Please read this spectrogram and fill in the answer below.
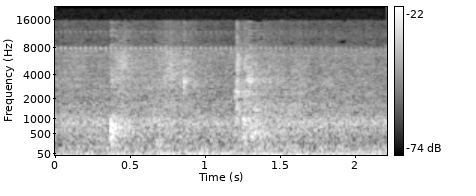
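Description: Quiet lecture-room tone with a steady low hum and a couple of faint short clicks.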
